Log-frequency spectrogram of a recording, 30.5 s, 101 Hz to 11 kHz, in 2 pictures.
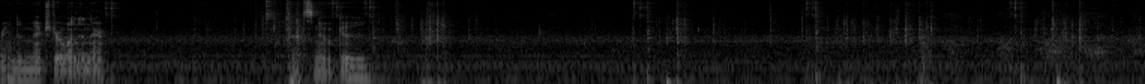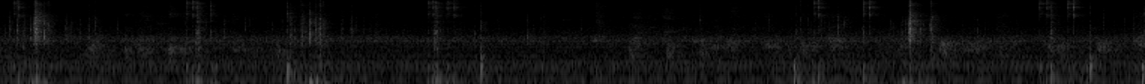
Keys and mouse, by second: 3.9 x, 5.6 g, 8.9 s, 11.2 g, 14.1 s, 15.6 g, 18.1 middle click, 19.4 s, 21.7-25.8 middle drag, 27.3 g, 29.8-30.5 middle drag.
